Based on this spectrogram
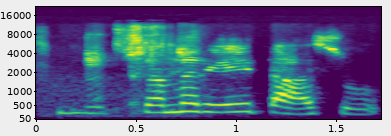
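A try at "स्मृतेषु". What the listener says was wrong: smare. It's not even some. If it was some, then the S would have been full, right? It's a half S, right? Half sa. So sma.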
